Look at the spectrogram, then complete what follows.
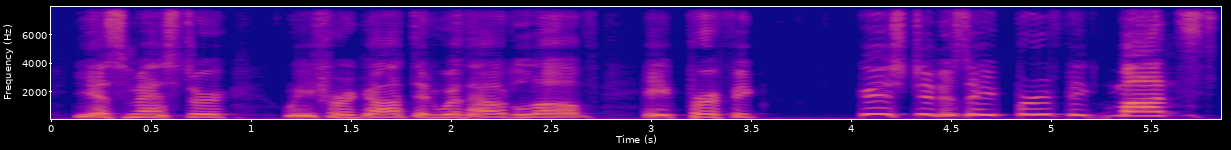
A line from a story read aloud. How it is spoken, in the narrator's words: Igor whimpered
